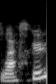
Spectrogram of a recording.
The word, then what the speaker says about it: Lascu: U my name is Laskco if you want to pronounce it not like the Aussies do. It's it's technically supposed to be Las, but um I'll take any version of that.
